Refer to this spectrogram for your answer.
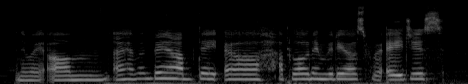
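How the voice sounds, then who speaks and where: A woman's speech carries ordinary pitch variation and a moderate pace while music plays in the background. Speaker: gaming commentator. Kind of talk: casual gameplay commentary.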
